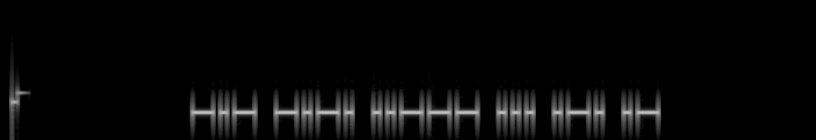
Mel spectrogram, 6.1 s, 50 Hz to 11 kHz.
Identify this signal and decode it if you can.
Morse code, heard as a keyed tone, about 22 wpm, 700 Hz. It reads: KC2SRA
